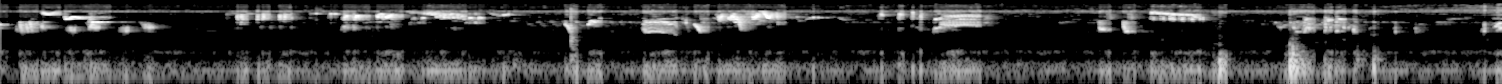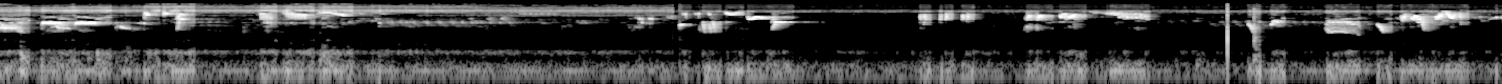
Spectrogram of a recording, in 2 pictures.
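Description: Birds chirping and singing in short, high phrases that come every second or two with brief pauses between them.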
